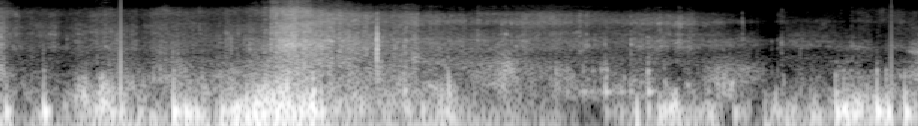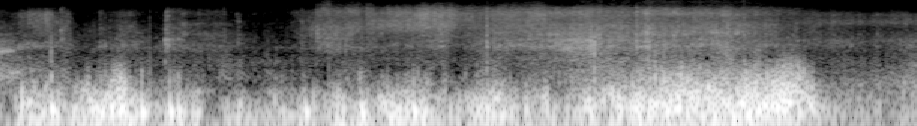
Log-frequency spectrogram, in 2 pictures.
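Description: Skis carve and scrape over snow.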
